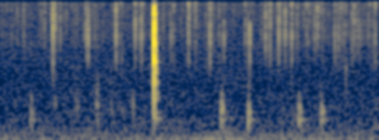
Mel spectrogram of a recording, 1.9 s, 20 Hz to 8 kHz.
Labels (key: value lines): label: biophony, pulse
recorder: SoundTrap 300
